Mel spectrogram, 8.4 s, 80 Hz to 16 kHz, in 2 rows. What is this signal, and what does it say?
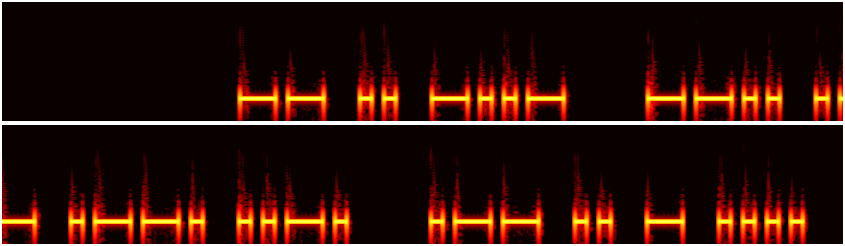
Morse code, heard as a keyed tone, about 21 wpm, 700 Hz. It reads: MIX ZAPF WITH
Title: Pangram Challenge v2 - 20wpm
